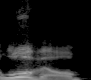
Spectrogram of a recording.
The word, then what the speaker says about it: Louisville: Yeah, there's like a hard in the middle of it there that you have to just basically say it like you've got food in your mouth. Yeah, Louisville. It's like the peanut butter stuck to the roof of your mouth.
